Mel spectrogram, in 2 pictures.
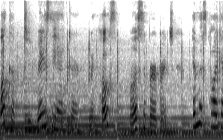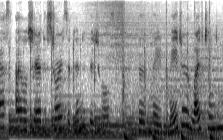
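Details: Adult woman speaking; Normal speech.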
